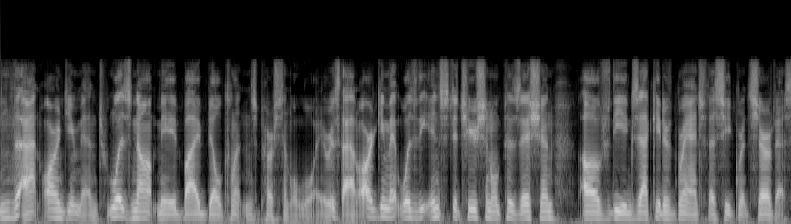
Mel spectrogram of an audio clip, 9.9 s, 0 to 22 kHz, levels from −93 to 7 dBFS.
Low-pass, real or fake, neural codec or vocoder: 7.2 kHz; fake; autoencoder, 22.05 kHz, a latent of 192 numbers a frame, VITS, trained on many speakers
